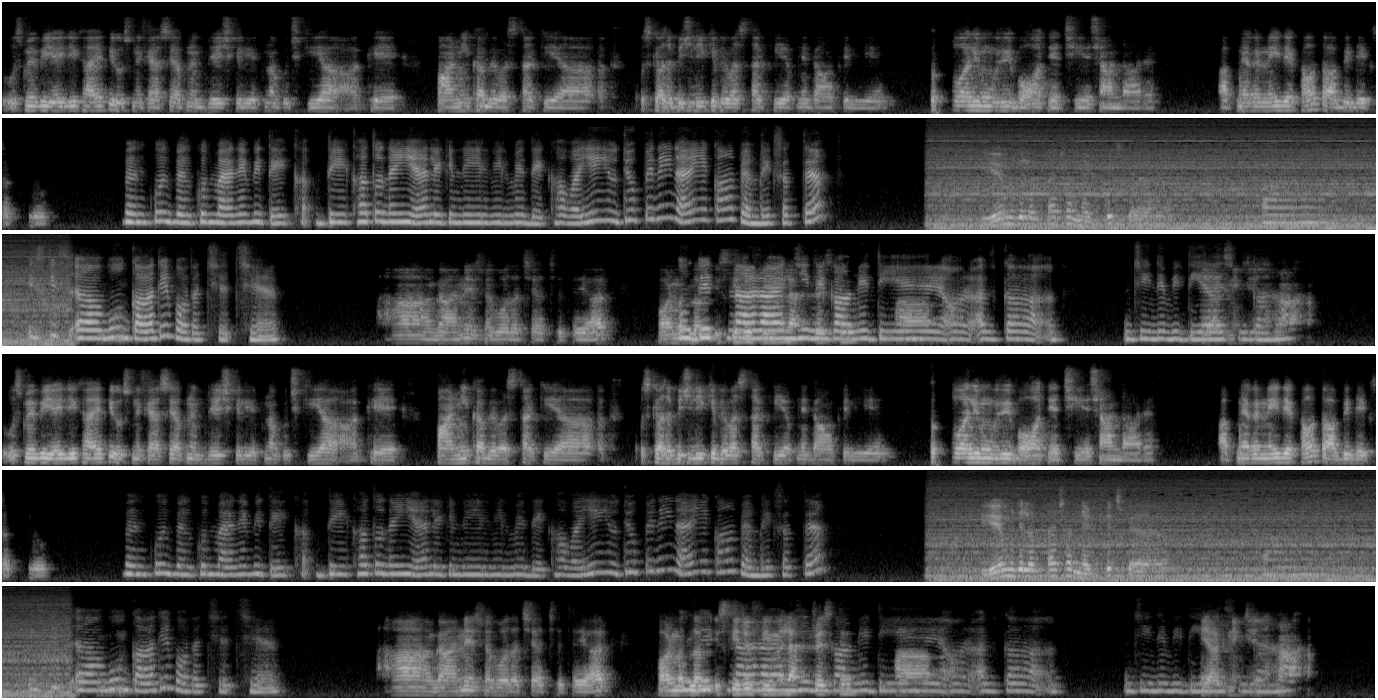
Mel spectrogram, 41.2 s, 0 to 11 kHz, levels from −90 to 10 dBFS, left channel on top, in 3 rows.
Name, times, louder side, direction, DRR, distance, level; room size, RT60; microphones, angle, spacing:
voice 1, 0.0-4.0 4.4-6.1 6.4-8.9 9.5-11.5 12.2-14.2 23.5-25.5 28.4-28.7 31.2-33.6 34.0-36.0 36.4-36.9 39.5-40.6, right 4 dB, 75° right, 0.8 m, -27 dB
voice 2, 14.9-22.0 26.3-27.1 27.5-30.3 34.2-38.1 38.7-40.4, left 5 dB, 65° left, 0.5 m, -28 dB
sound 1, 23.0-28.2, equal, 10° left, 1.0 m, -31 dB
3.2 x 2.6 x 2.5 m
head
